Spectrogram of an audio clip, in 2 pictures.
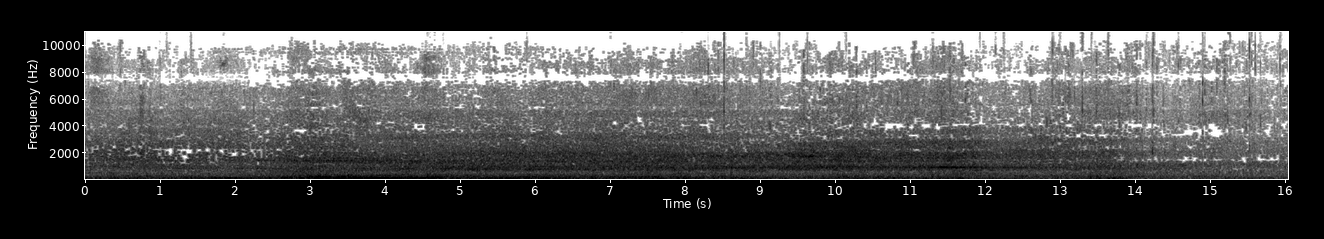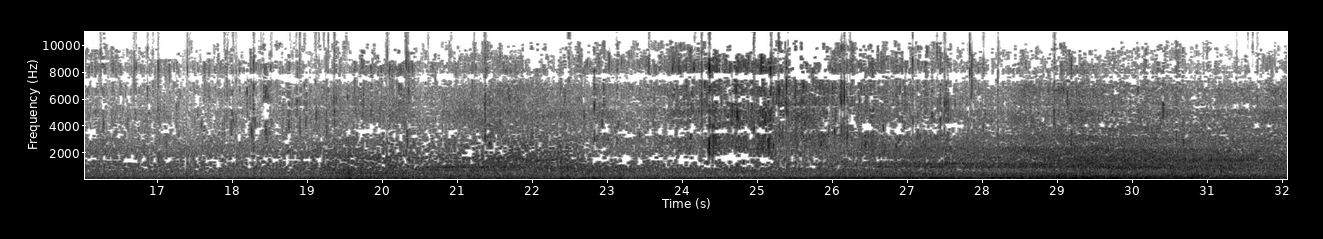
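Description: Steady rush of road traffic on a nearby bridge, with a low engine hum that swells in the first several seconds, fades through the middle and returns near the end.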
